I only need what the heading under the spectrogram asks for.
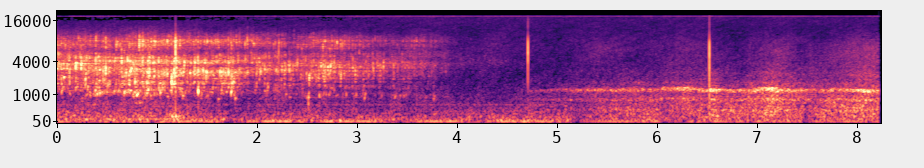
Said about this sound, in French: si vous voulez savoir ce qu'ils dirent, allez le demander aux sources bavardes qui courent invisibles dans la mousse.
